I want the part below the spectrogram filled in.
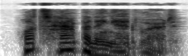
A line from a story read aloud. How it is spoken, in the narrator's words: she asked softly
